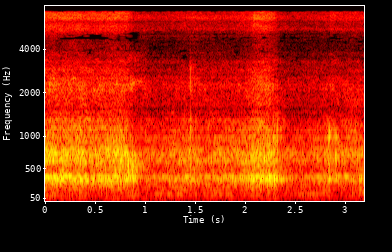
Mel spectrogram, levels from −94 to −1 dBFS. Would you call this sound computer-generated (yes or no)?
yes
